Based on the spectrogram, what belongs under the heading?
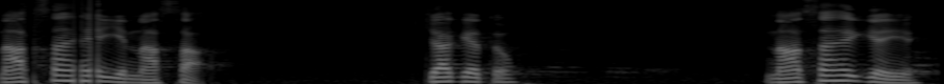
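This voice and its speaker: A male teacher gives a slow, deliberate lecture. His voice sits a little high for a man, and he keeps turning to his students with questions. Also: animated. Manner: conversational, quizzes students with questions. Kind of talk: lecture mixing Hindi and English.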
